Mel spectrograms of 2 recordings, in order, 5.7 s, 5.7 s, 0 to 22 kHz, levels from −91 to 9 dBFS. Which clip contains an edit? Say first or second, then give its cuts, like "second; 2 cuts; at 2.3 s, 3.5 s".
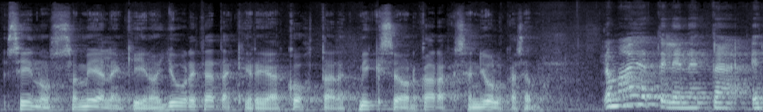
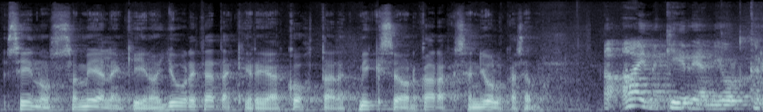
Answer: second; 1 cut; at 4.4 s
